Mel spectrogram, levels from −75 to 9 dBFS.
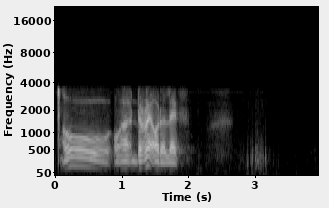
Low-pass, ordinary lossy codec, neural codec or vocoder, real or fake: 3.6 kHz; none; none; real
